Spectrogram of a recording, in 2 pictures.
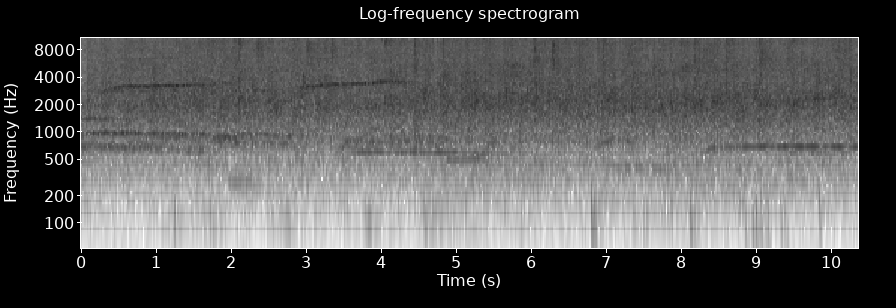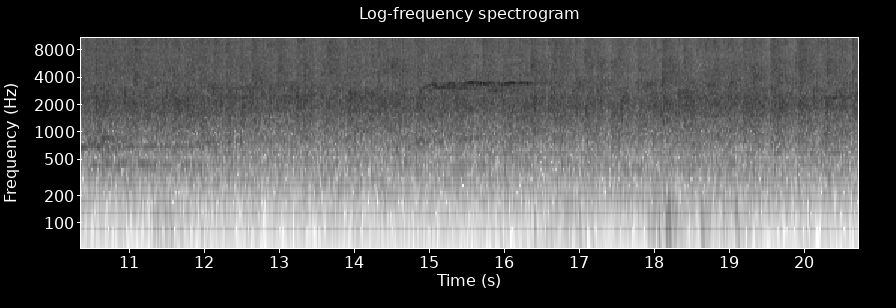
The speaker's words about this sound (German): Rastet aus, gebt ihm den krassesten Applaus in drei, zwei, eins. Jetzt, come on!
